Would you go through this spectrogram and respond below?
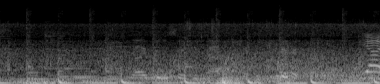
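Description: Ocean waves surge and wash around Benagil Cave on the Portuguese coast, a close, continuous churning of water with repeated rhythmic slaps and splashes against rock or a boat.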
